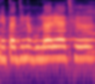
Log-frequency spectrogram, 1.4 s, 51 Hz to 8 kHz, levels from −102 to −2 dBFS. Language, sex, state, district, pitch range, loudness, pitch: Rajasthani, female, Rajasthan, Nagaur, 240-245 Hz, -14 LUFS, 240 Hz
